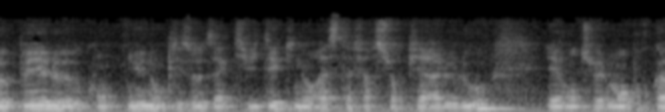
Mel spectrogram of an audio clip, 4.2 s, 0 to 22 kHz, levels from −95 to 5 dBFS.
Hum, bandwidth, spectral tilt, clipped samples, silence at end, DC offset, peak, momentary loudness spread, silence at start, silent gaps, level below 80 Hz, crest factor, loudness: none; 10.5 kHz; -7.5 dB/octave; under 0.1%; 0 s; 0.7%; -12 dBFS; 8 LU; 0 s; none; -56 dBFS; 14 dB; -28 LUFS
